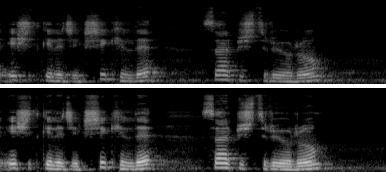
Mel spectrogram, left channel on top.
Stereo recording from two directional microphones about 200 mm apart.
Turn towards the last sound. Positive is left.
turn(degrees=-30)  # may be behind; listen again after turning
